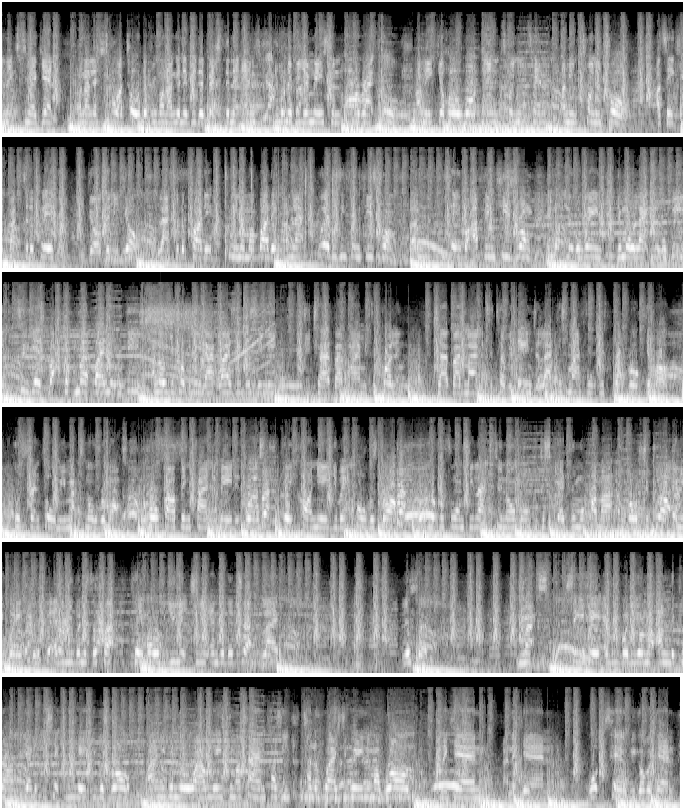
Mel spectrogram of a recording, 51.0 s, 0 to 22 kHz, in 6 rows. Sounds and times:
Music: 0:00.0 - 0:51.0.

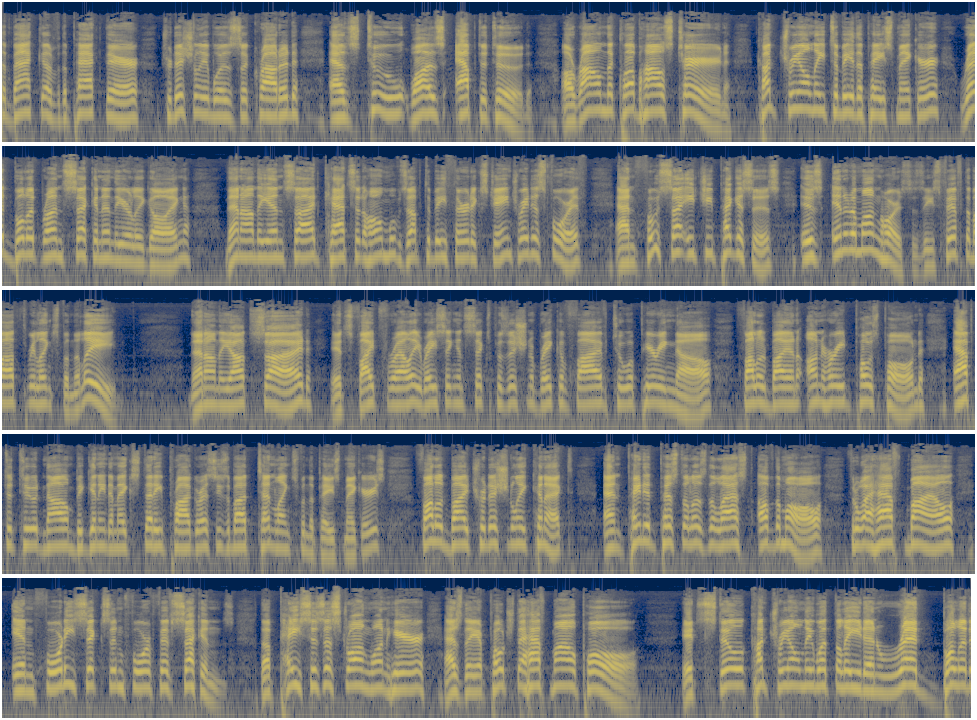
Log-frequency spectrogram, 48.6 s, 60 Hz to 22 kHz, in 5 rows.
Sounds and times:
Speech: 0:00.0 - 0:20.6, 0:21.3 - 0:48.6.

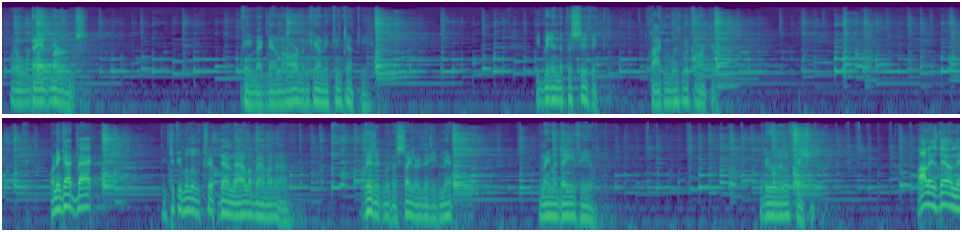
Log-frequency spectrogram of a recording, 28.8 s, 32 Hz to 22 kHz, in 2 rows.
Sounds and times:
Music: 0:00.0 - 0:28.7
Speech: 0:00.1 - 0:01.3, 0:03.6 - 0:05.6, 0:08.0 - 0:09.1, 0:09.7 - 0:10.8, 0:15.1 - 0:15.8, 0:16.8 - 0:18.8, 0:19.8 - 0:21.4, 0:22.4 - 0:23.4, 0:25.8 - 0:26.8, 0:28.1 - 0:28.7.

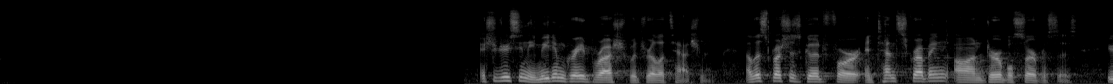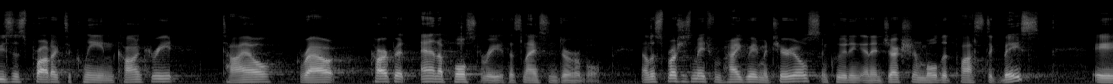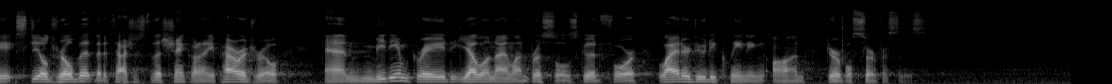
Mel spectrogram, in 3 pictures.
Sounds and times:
Speech: 0:04.8 - 0:31.6.

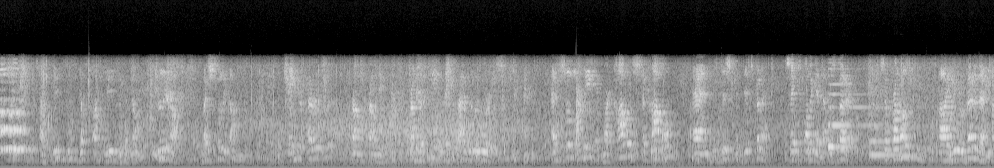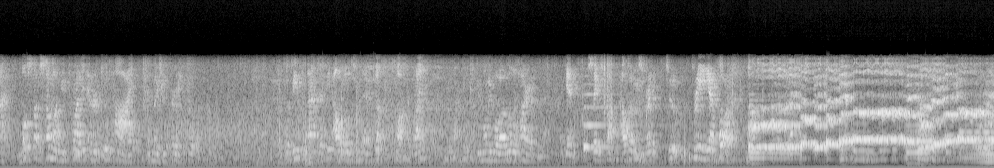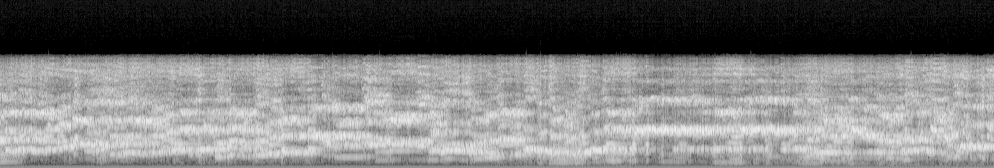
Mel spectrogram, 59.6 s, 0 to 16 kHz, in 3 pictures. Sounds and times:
Music: 0:16.6 - 0:18.4, 0:34.8 - 0:59.6.

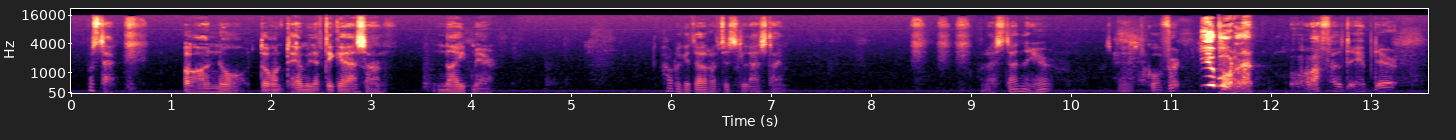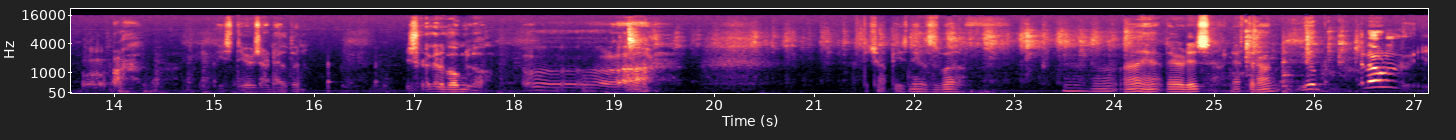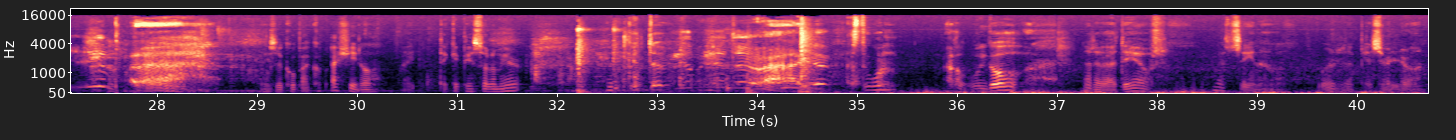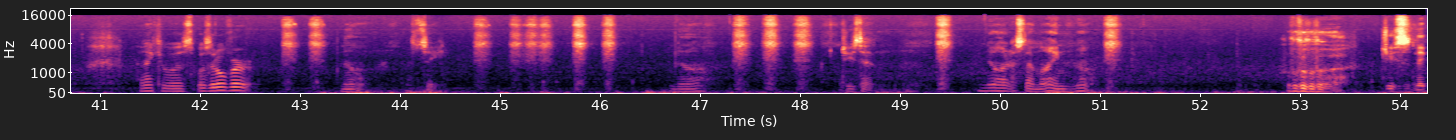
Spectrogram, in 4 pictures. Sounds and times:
Speech: 0:00.2 - 0:04.3, 0:05.9 - 0:07.2, 0:09.1 - 0:09.8, 0:10.4 - 0:13.3, 0:15.0 - 0:16.0, 0:17.0 - 0:19.5, 0:21.5 - 0:22.6, 0:23.5 - 0:27.7, 0:29.0 - 0:31.7, 0:32.5 - 0:40.7, 0:41.4 - 0:42.6, 0:43.4 - 0:44.5, 0:48.4 - 0:48.8, 0:49.8 - 0:51.0, 0:52.9 - 0:54.2.

